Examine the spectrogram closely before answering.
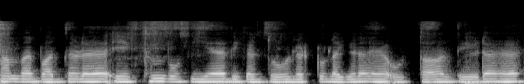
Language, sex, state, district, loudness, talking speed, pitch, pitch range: Rajasthani, male, Rajasthan, Nagaur, -13 LUFS, 170 wpm, 125 Hz, 120-125 Hz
